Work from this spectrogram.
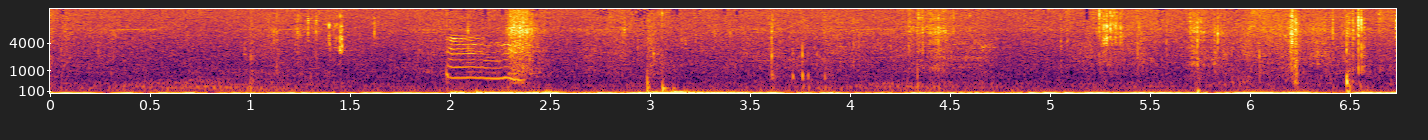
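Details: A stray cat, found sleeping in a gazebo and approached with a cat-grooming brush, recorded on a GoPro HERO8: one short, falling, harmonic meow near the middle, with rustling, soft thumps and faint outdoor background noise around it.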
